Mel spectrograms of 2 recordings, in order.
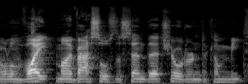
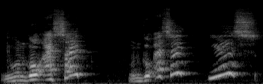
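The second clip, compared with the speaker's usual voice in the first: much higher, sing-song puppy talk; 3 dB quieter than usual. Real, not acted. Owner asking the puppy if she wants out, high baby talk. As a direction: coo at the dog.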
